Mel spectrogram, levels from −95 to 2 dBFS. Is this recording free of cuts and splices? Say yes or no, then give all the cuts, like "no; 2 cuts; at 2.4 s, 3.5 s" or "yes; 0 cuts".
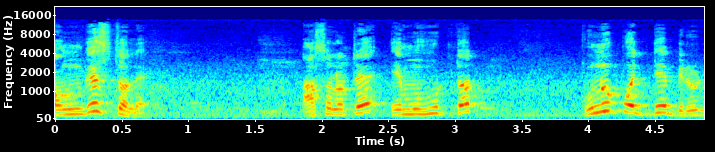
yes; 0 cuts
